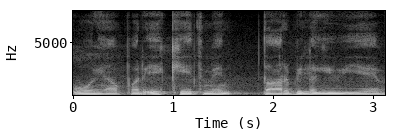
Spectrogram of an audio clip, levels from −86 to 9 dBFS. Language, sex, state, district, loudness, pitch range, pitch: Hindi, male, Uttar Pradesh, Shamli, -14 LUFS, 115-125 Hz, 120 Hz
